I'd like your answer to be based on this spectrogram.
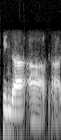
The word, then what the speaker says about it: Hiinga: Please say the word for me. – Yeah, that's correct. That's Hinga, H-I-I-N-G-A. And there is a, you know, redundant I there, but yeah, it's Hinga. – Hinga.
